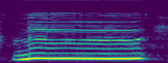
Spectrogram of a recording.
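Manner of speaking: loud drawn-out moo; cow moo. Acted. Teacher voicing the cows with a long loud moo.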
